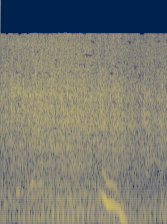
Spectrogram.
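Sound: lorry engines running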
